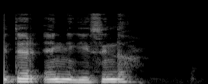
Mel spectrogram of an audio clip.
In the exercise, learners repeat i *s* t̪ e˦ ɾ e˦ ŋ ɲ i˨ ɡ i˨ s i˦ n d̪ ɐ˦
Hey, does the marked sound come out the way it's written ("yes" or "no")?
no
